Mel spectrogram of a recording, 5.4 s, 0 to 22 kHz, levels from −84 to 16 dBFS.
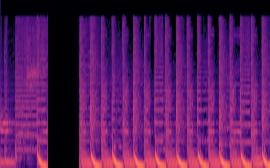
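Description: At 0.94 s the sound drops abruptly into silence and stays there until 1.58 s, then picks up at exactly the point where it broke off, with nothing skipped or repeated. This is a rebuffering stall: playback consumed all the audio that had been downloaded and had to halt until more data arrived. The gap adds 0.64 s to the running time without removing any material.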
